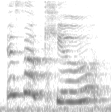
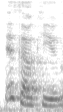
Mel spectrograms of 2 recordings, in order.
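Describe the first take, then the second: First: High, soft and doting; gushing coo. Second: Said in the usual way. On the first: Real, not acted. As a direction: swoon over how cute it is. Cooing over a newborn baby photo.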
